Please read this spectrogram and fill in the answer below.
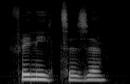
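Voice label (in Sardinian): "fenitzes", female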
